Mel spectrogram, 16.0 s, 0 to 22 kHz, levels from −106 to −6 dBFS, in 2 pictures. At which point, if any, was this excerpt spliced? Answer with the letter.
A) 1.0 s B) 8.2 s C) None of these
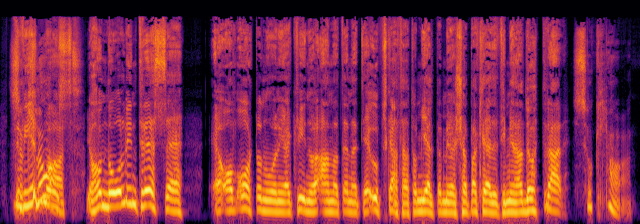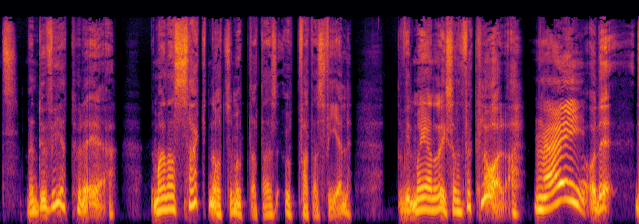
A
